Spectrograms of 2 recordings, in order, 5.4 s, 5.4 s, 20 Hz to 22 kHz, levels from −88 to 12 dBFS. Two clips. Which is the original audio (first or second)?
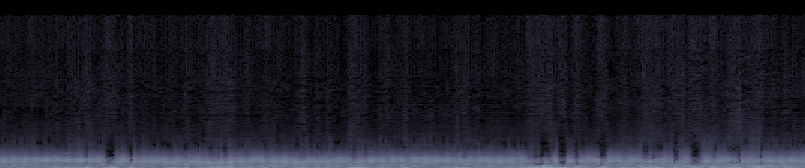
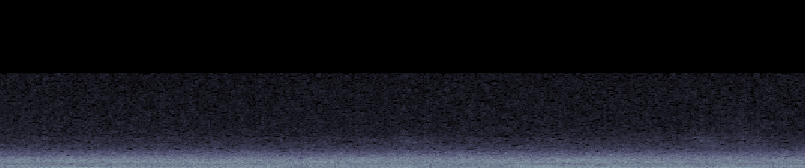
second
